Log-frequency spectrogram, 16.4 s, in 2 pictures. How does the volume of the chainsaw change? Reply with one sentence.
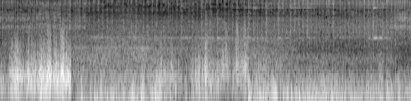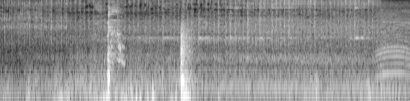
The volume of the chainsaw goes up.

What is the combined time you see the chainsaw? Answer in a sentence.
You can hear the chainsaw for 16 seconds altogether.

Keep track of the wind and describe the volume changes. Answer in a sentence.
The loudness of the wind goes down.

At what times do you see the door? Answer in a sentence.
The door can be heard from 11.8 to 12.7 s.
